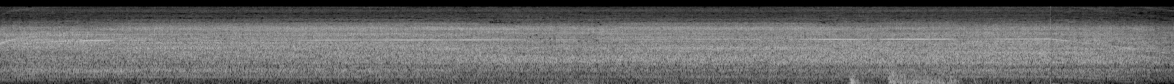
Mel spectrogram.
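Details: Old electric drill after switch replacement and regreasing of the gearbox: steady high-pitched motor whir with an even gear hum, no grinding or catching; runs normally, though brushes may need sanding to stop noise.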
